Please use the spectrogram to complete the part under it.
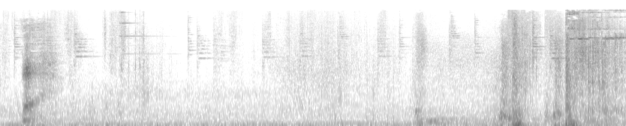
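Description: Game spell effects crackle and burst in a fight.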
